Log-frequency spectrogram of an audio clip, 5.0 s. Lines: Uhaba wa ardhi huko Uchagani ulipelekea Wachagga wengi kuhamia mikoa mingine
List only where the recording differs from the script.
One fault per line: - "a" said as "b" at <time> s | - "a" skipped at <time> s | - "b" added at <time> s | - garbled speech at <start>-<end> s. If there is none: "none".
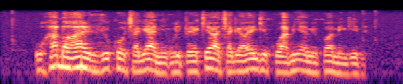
none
